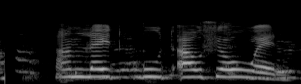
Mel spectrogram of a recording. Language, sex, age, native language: Icelandic, female, 8, Icelandic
